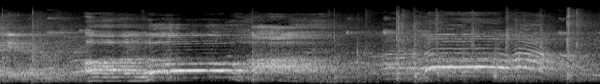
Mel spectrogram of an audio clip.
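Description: Basketballs bouncing on a hardwood gym floor in a large, echoing hall during warm-ups, over background voices. Two drawn-out squealing tones of about a second each are heard, one early and one late.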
